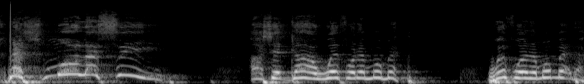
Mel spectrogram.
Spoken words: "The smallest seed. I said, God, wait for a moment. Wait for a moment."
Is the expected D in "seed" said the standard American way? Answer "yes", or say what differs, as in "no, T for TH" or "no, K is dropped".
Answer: no, D is dropped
